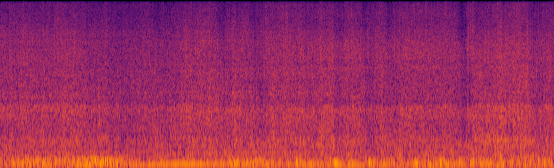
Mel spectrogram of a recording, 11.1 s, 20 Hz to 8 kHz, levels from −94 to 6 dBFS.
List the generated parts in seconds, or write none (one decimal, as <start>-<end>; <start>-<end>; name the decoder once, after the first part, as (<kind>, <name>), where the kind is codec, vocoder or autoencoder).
none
